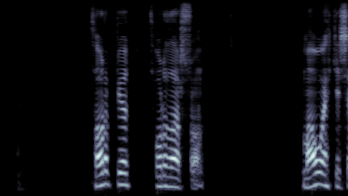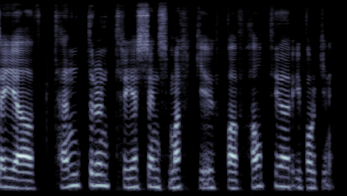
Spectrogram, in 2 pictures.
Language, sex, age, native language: Icelandic, male, 30-39, Icelandic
